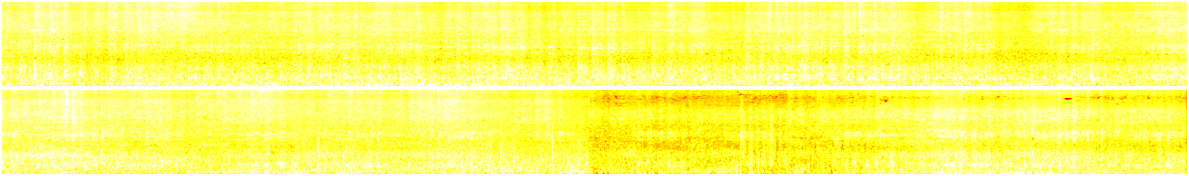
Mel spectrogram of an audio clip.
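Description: Freight train cars rolling past close by: tank cars and boxcars rumbling along, their steel wheels clacking over the rail joints. The sound dips for a few seconds about two-thirds of the way through, then comes back up.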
